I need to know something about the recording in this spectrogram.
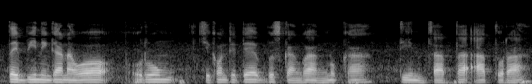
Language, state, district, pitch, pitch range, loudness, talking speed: Kokborok, Tripura, Dhalai, 105 Hz, 100-110 Hz, -19 LUFS, 170 wpm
